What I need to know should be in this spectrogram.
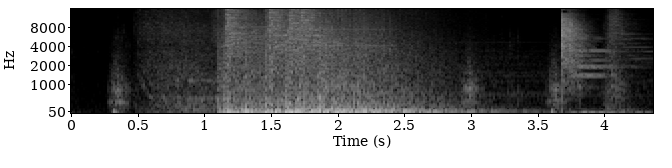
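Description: A magical blast roars and crackles, then slowly fades.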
